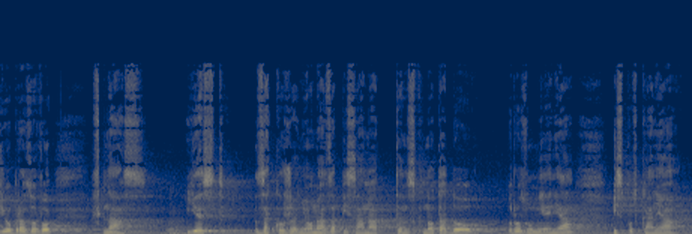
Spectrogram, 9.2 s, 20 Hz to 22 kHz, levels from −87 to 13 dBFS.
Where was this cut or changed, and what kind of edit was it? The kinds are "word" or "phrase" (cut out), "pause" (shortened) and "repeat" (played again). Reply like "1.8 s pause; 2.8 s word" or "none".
1.4 s phrase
